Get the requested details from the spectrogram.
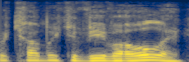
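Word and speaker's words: Kamakaviva'ole (Kamakawiwoʻole): Israel Kamakaviva'ole.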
